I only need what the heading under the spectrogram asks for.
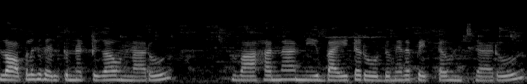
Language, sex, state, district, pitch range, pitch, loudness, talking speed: Telugu, female, Andhra Pradesh, Krishna, 195-215 Hz, 200 Hz, -33 LUFS, 100 wpm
